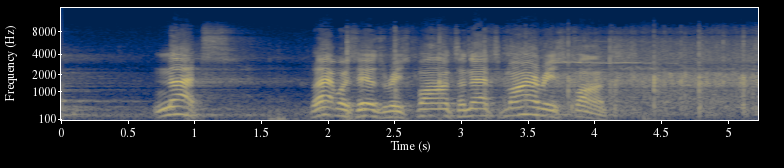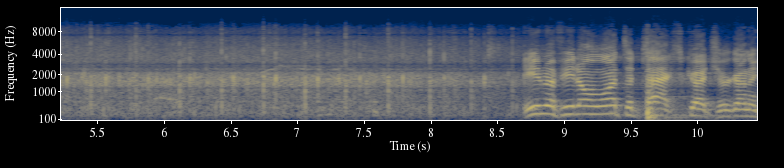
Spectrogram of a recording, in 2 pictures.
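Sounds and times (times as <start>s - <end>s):
speech: 0.7s - 4.3s, 8.7s - 10.4s
crowd standing ovation: 2.5s - 8.8s.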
